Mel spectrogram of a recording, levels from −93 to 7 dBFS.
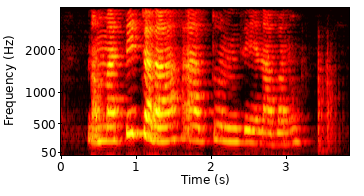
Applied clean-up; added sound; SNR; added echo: none; none; none; reverberation time 0.4 s.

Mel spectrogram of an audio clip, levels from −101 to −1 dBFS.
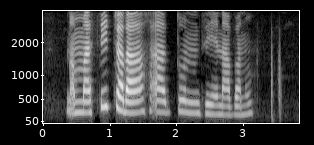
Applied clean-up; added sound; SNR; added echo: none; none; none; none.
